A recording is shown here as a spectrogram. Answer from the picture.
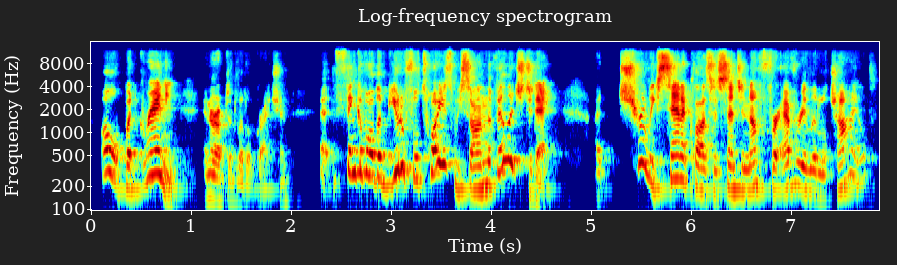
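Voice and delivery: put-on a bright girl insisting on hope; eager little girl. A narrator's reading. Gretchen eagerly interrupts Granny about the toys, high and pleading.

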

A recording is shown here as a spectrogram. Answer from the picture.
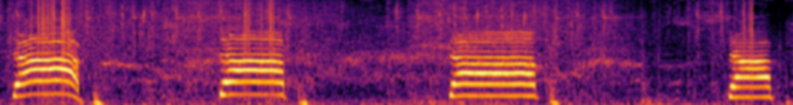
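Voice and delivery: high, loud single-word yells; real high-pitched cry to stop; panicked shouting. Real, not acted. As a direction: shout it as if under attack. Panicking under attack in game.

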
